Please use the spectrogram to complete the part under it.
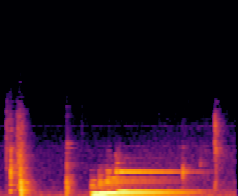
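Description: A short electronic chime rings out and fades.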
